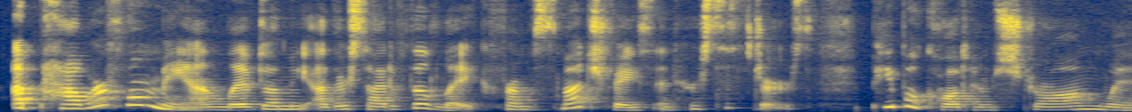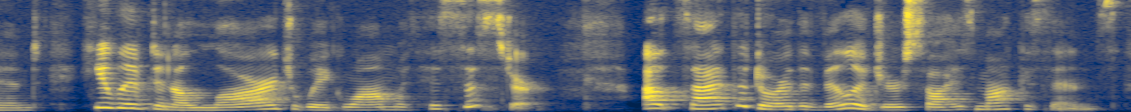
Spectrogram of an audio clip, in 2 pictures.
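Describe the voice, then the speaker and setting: Female teacher, expressive children's read-aloud, direct address to young listeners. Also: fairly high pitch. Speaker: teacher reading aloud to pupils.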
